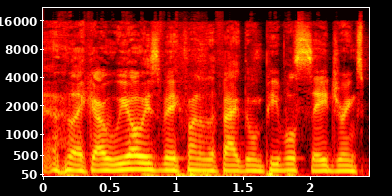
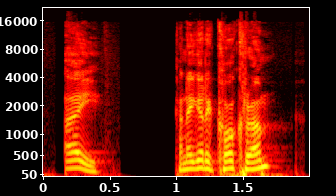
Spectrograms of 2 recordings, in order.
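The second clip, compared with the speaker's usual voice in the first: put-on Serbian accent, higher pitch; 5 semitones higher than usual. Retelling a customer's drink order at the bar: imitating a Serbian accent. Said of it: "I had a guy come up with an accent too".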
